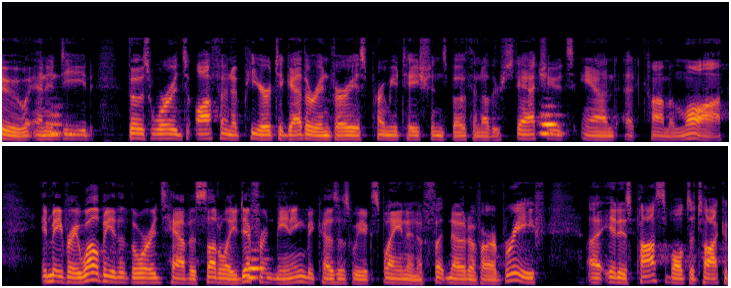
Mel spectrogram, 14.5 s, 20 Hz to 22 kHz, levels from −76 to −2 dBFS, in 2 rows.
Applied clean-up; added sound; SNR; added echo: neural mask model DeepFilterNet 3.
